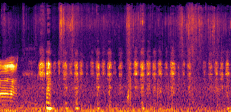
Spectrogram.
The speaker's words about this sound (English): Hey, come on. You tear my sleeve. Doggy. Dog, stop it. Let go.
